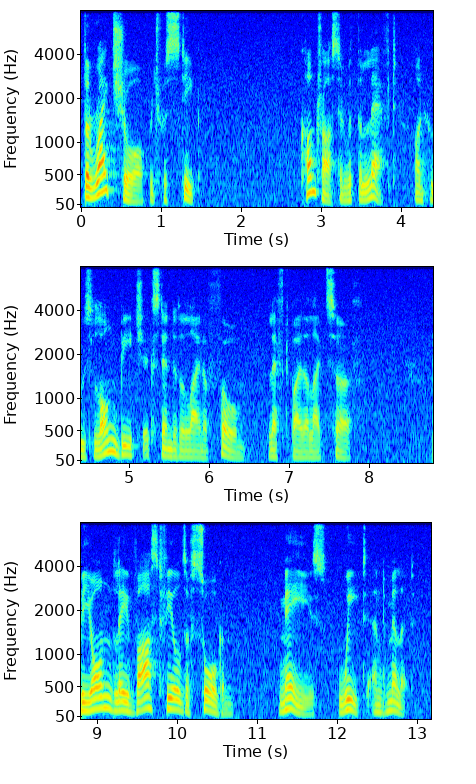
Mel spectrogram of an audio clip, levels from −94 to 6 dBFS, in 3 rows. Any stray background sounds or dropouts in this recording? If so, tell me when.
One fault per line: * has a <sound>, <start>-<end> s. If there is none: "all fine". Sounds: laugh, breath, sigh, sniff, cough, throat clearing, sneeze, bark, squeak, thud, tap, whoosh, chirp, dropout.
all fine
